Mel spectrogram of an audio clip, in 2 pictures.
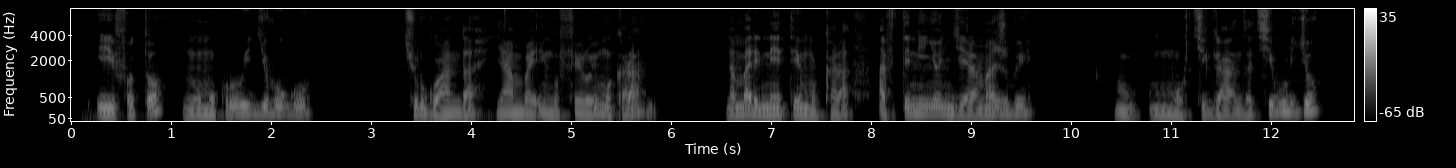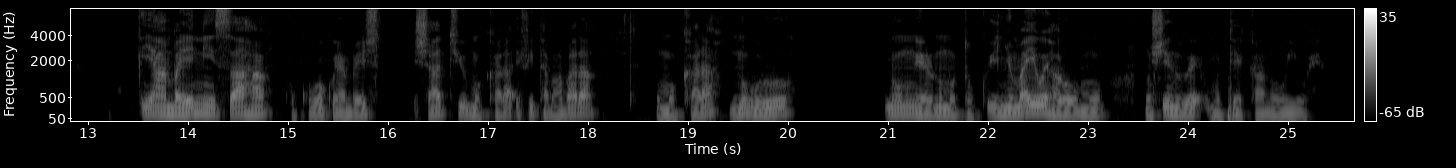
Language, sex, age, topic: Kinyarwanda, male, 18-24, government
